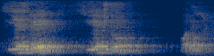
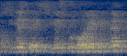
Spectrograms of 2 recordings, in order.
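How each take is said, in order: First: Low, soft, piece by piece with pauses; hushed, lower voice, trailing softer; writing aloud. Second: Said in the usual way. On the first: Real, not acted. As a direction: murmur the formula as you write it. Writing the same formula on board.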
